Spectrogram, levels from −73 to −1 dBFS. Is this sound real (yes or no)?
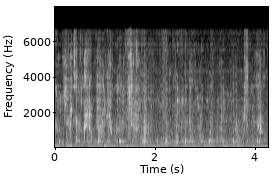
no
